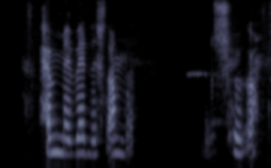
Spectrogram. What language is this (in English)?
Icelandic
